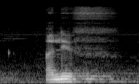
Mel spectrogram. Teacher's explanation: الف منہ کے خالی حصے سے نکلتا ہے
